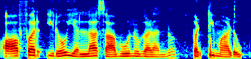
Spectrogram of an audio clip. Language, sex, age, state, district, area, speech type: Kannada, male, 30-45, Karnataka, Chikkaballapur, urban, read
